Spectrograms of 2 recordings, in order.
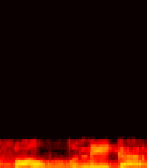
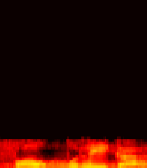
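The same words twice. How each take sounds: The two takes are said the same way.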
